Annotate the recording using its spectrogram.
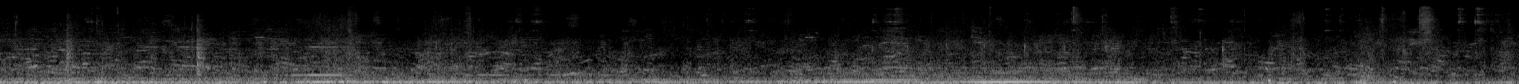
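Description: Outdoors, a crowd murmurs.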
